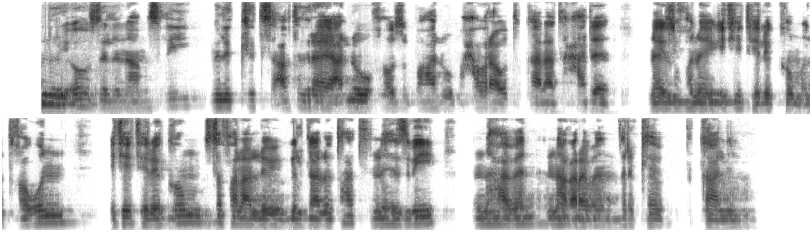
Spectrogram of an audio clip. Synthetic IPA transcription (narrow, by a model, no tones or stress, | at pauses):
ɨnɨɾiʔo̞wzɐlːɐnamɨsli | mɨlɨkʰːɨt̪aβt̪ʰɨɡɾajalːɐwoxɐwzɨbːahalumaħbɐɾawit̪ʰɨ̥kʰːalat̪ħad̪ɐ | najzɨxo̞nɐit̪ʰit̪ʰelekʰo̞mɨ̰nt̪ʰɨ̥xɐwːʊn | ʔit̪ʰit̪ʰelekʰo̞mzɨt̪ʰɐfɐlalɐjuɡɨlɡalo̞t̪ʰat̪nɨhɨzbi | ʔɨnːɨɦaβɐnɨnːakʼɾɐβɐnzɨɾɨkʰːɐβt̪ʰɨ̥kʰːalijːu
